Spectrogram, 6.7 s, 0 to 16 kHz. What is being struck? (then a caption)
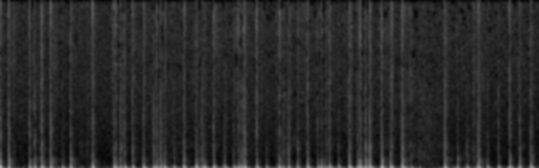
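Round pressed-cork trivet. A large, thin, solid round pressed-cork trivet, about 25 cm across and held upright, is tapped fast and rhythmically with the short nails and fingertips of both hands. The taps land as dull, low, dry thuds that die away instantly, coming in quick bursts broken by brief pauses.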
